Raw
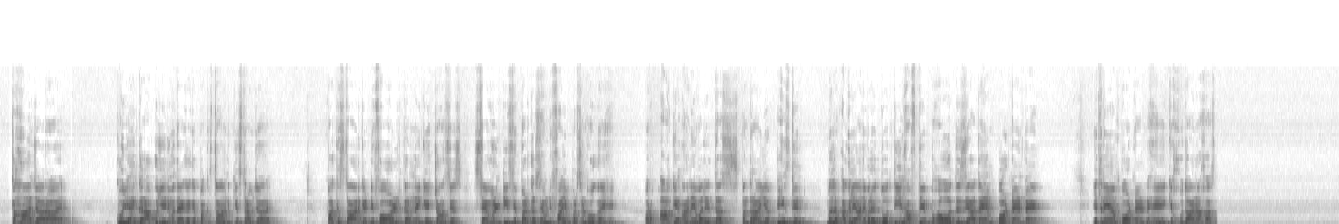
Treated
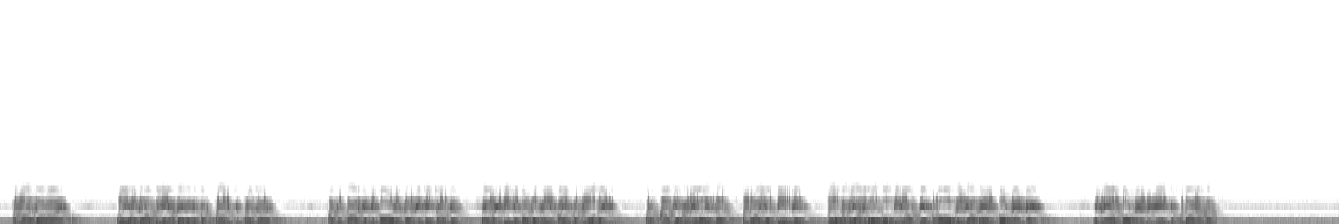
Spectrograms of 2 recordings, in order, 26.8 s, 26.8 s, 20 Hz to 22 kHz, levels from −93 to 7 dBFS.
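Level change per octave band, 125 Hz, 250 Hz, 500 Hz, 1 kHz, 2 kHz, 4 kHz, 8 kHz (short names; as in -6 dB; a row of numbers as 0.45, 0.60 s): -4.0 dB, -4.0 dB, +2.0 dB, -12.0 dB, -0.5 dB, under -20 dB, under -25 dB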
